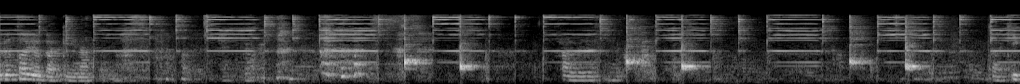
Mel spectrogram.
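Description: Cymbals and drums are struck in a quick rhythm.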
